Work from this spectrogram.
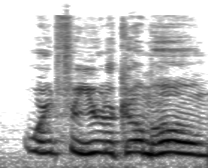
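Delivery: rough, high cartoon-style voice. Asked to do impressions, the speaker tries a rough Patrick Star impression. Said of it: "I can kind of do Patrick".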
